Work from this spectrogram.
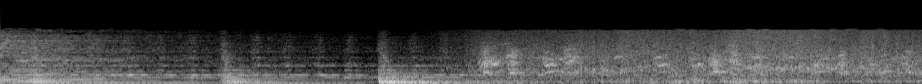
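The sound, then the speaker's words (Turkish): Sled dogs bark, yip and whimper excitedly while being harnessed to a sled in rough weather, a busy, overlapping chorus of sharp calls and whines over a steady noisy background. “Jack çabuk köpekleri kızağa koş.”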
